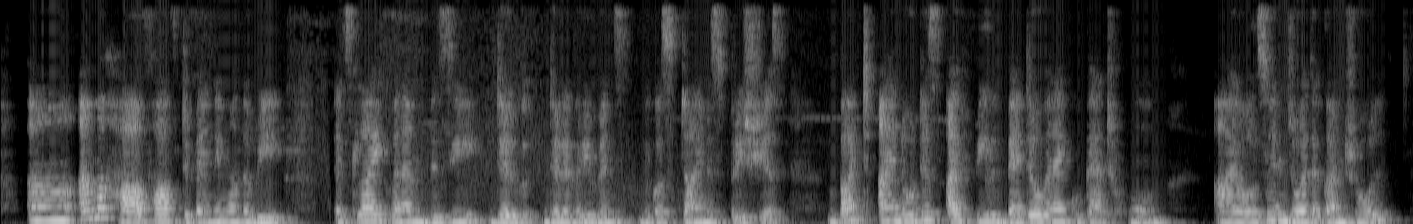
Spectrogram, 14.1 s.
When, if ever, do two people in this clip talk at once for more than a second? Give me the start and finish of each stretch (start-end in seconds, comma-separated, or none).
none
